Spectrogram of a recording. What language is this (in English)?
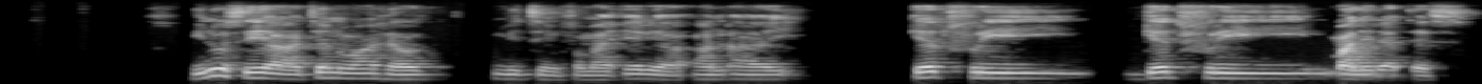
Nigerian Pidgin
